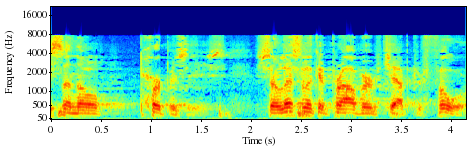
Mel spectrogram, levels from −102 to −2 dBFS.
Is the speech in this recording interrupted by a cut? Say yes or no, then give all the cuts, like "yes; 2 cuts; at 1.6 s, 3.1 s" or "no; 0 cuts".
no; 0 cuts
